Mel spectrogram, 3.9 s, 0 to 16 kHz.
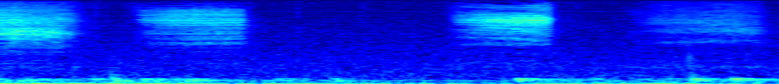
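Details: Barn owlets on 15 July 2024 giving rough, noisy hisses. Four bursts of roughly half a second each arrive in two close pairs, over a faint low hum.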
